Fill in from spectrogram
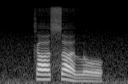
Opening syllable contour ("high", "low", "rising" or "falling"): high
